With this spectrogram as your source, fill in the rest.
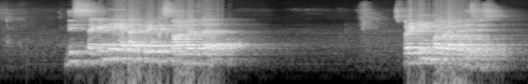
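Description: A man speaks calmly and clearly at close range, lecturing.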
